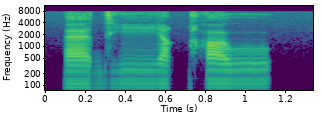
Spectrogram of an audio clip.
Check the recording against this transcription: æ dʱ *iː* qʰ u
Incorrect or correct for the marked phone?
correct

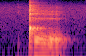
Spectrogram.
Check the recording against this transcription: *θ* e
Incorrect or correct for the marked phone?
incorrect: ǃ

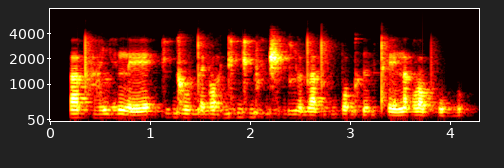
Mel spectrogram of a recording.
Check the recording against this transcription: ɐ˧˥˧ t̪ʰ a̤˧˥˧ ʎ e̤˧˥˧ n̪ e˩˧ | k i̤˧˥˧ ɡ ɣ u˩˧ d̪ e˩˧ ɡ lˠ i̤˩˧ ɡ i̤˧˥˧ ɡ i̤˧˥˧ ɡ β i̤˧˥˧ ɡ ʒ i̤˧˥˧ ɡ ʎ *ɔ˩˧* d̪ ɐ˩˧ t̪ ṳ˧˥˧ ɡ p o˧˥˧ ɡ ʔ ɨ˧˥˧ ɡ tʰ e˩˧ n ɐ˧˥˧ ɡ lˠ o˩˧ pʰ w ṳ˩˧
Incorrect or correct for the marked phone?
incorrect: ɵ˩˧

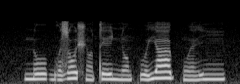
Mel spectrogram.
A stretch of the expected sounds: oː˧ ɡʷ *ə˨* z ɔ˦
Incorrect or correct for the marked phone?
incorrect: a˨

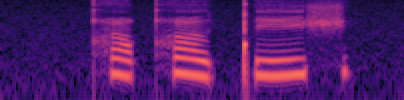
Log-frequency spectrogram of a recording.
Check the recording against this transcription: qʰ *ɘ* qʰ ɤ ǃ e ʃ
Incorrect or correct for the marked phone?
correct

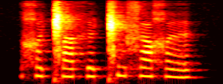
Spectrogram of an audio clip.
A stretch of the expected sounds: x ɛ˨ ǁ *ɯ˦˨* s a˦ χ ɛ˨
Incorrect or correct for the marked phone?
correct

